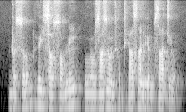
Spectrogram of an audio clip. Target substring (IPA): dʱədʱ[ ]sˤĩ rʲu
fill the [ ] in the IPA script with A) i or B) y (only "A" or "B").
A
